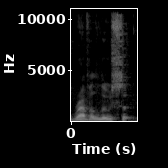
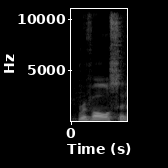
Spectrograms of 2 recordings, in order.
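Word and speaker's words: Raveloson: I thought it was pronounced Revolution, but then the more I hear it, especially from the Galaxy feed, it's been pronouncing Rivalson.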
